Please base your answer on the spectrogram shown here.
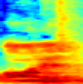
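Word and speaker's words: honest: अब क्या है कि हॉनेस्ट तो शब्द में एच जो है वो कंसोनेंट दिया है, परंतु ये साइलेंट रहता है, यानी ऑनेस्ट को हम ऑनेस्ट को ऑनेस्ट पढ़ा जाता है, ठीक है।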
